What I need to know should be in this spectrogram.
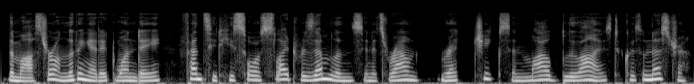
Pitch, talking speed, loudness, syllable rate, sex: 190 Hz, 215 wpm, -17 LUFS, 5.5 syllables/s, female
